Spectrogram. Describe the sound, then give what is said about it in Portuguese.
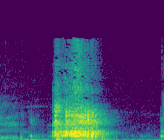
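A single sharp sneeze bursts out, a brief explosive blast that fades quickly, followed by a faint breath. “Desculpa. Saúde.”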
